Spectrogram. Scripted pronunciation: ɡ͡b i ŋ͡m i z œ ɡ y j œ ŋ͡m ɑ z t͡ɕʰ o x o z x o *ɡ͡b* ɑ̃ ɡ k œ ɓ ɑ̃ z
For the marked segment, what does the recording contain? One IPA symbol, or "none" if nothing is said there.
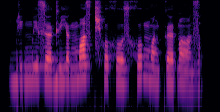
ŋ͡m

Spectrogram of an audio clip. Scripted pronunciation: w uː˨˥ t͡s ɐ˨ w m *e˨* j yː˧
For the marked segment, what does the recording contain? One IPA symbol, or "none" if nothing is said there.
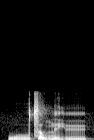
e˨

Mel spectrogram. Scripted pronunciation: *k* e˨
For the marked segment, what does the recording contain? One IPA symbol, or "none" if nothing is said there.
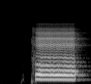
k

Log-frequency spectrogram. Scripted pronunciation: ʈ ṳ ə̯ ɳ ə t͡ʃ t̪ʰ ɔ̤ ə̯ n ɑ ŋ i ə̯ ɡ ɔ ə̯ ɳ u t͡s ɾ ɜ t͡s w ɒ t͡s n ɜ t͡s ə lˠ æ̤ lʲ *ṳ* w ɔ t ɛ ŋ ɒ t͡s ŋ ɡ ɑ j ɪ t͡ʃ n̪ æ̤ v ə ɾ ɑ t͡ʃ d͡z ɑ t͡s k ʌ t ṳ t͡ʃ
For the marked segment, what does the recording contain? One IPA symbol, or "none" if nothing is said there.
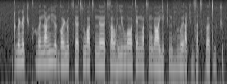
u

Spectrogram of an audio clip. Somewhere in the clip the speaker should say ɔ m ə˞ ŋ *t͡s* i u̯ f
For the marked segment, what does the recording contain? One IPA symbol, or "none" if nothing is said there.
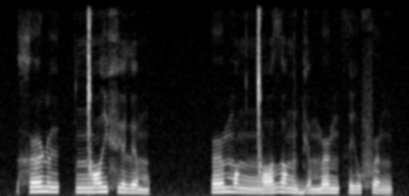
θ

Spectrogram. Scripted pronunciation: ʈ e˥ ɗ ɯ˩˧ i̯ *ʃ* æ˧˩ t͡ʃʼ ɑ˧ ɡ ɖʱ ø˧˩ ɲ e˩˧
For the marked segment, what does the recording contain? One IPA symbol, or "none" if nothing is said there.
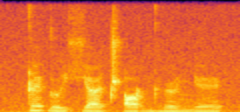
ç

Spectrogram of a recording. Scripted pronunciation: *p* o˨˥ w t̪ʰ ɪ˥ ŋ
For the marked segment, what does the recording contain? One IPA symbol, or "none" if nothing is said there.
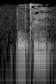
p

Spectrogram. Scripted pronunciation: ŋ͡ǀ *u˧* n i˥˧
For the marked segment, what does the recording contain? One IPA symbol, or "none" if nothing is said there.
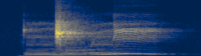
u˩˧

